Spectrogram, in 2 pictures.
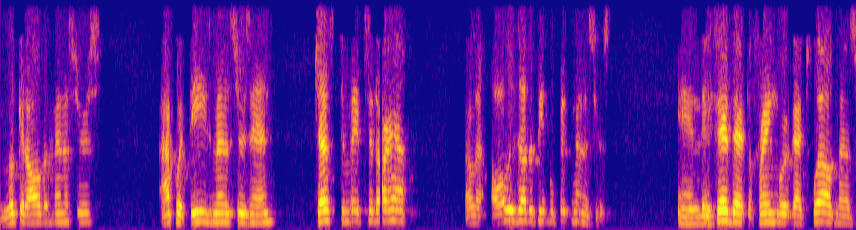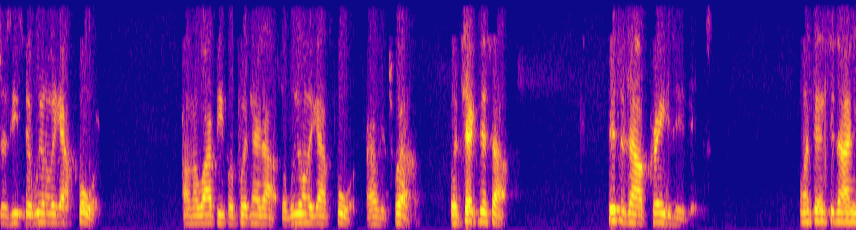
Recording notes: TNTSuperfantastic Conference Call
